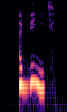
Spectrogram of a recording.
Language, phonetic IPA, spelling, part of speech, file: Russian, [ɐbvʲɪˈnʲitʲ], обвинить, verb, Ru-обвинить.ogg
- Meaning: to accuse, to charge, to blame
